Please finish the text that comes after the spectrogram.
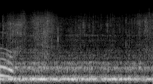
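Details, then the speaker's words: Propane burner on a newly installed Suburban RV water heater (replacing a leaking tank) lights after several tries; steady low roar, even with no popping or sputter, flame blue; normal burner operation. "Cool. Sounds good. Nice and blue. That's what you want."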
